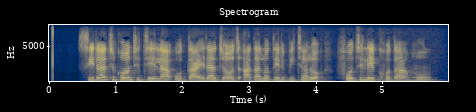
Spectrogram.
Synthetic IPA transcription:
ʃiɾad͡ʑɡɔnd͡ʑd͡ʑelaʔod̪aeɾad͡ʑod͡ʑad̪alɔt̪eɾbit͡ɕaɾok | fod͡ʑlekʰod̪amo

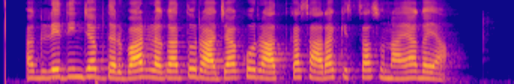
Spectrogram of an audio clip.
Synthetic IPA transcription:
ɐɡled̪ɪnd͡ʒɐb̚d̪ɐɾbaːɾlɐɡat̪oɾaːd͡ʒakoɾaːt̪kasaːɾakɪsːasʊnaːjaɡɐjaː

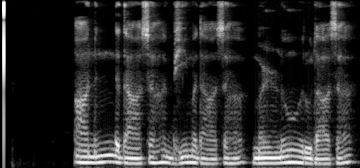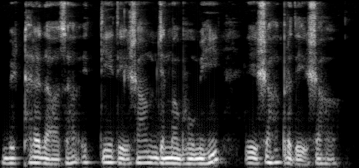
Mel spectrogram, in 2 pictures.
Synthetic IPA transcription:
aːnɐnd̪ɐd̪aːsɐɦɐ̆bʱiːmɐd̪aːsɐɦɐ̆mɐɻɳuːɾud̪aːsɐɦɐ̆biʈʰːɐlɐd̪aːsɐɦɐ̆ʔit̪jeːt̪eːʃaːmd͡ʒɐnmɐbʱuːmiɦi | eːʃɐɦɐ̆pɾɐd̪eːʃɐɦɐ̆

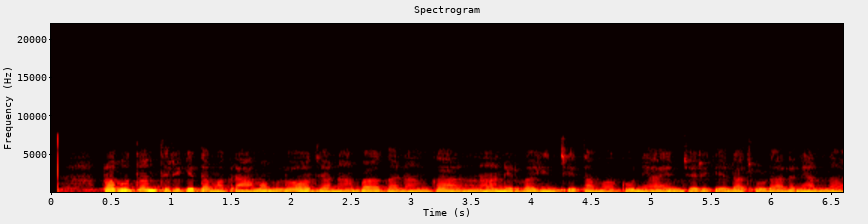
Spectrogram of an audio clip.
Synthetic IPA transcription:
pɾɐbʱut̪ʋɐmt̪iɾiɡit̪ɐmɐɡɾaːmɐmlo̞ːd͡ʒɐnaːbʱaːɡɐnaːŋɡaːɾnɐniɾʋɐɦiɲt͡ʃit̪ɐmɐkunjaːjɐmd͡ʒɐɾiɡɛːlaːt͡ʃuːɽaːlɐ̰niɐnːaːɾuu

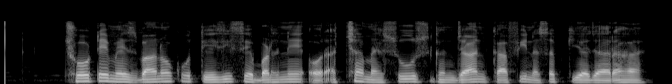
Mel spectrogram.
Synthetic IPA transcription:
t͡ʃʰoːʈemeːzbaːnõkot̪eːzisebɐɽ̤neʔɔːɾɐ̰tːʃʰamɛɦsuːsɡʱɐ̃ɲd͡ʒaːnkaːfinɐsəb̚kijad͡ʒaːɾɐɦaɦɛ

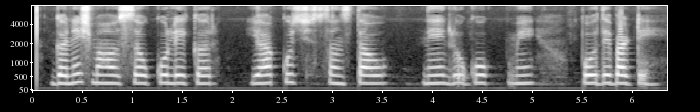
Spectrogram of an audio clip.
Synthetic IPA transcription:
ɡəneːʃməɦasəwkolekəɾ | jakʊt͡ʃʰsə̃ñst̪ʰaw | neloɡõ | mẽ | poːd̪ebaʈe

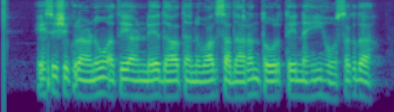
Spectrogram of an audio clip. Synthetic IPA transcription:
ɪsʃʊkɾaːɳ̃ũːət̪eːəɳɖeːd̪aːt̪ənʋaːd̪saːd̪aːɾənt̪ɔːɾt̪eːnəɦĩːɦoːsəkd̪aː

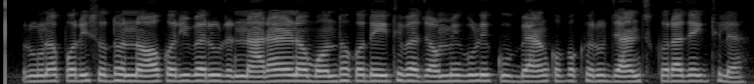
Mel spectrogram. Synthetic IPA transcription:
ɾuɽ̃apɔɾisɔd̪ʱɔnɔkɔɾibaɾuɾnaɾajɔɽ̃ɔbɔnd̪ʱɔkɔd̪ejt̪ʰibad͡ʒɔmːiɡuɭikubjaŋkɔpɔkʰːjɔɾud͡ʒant͡ʃkɔɾad͡ʒajt̪ʰila

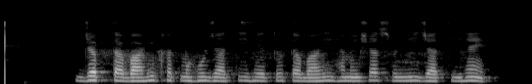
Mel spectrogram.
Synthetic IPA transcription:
d͡ʒɐb̚t̪ɐbaːɦixɐt̪mɦod͡ʒaːt̪iɦɛt̪ot̪ɐbaːɦiɦɐmeːʃasʊnːid͡ʒaːt̪iɦɛ̃ː

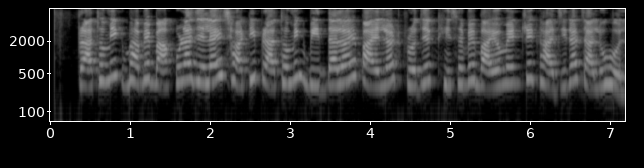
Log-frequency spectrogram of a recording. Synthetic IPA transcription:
pɾat̪ʰomikbʱabebãkuɽad͡ʑelaet͡ɕʰɔʈipɾat̪ʰomikbid̪ːalɔepajloʈpɾod͡ʑek̚ʈɦiʃebebajomeʈɾikɦad͡ʑiɾat͡ɕaluɦol

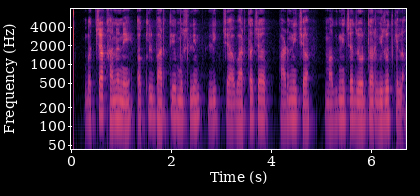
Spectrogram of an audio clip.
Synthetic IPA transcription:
bətːɕakʰanneəkʰiːlbʱaɾt̪ijəmuslimliɡt͡ɕjabʱaɾt̪at͡ɕjapʰaɽnit͡ɕja | maɡnit͡ɕjad͡zoɾd̪aɾʋiɾod̪ʱkela̰

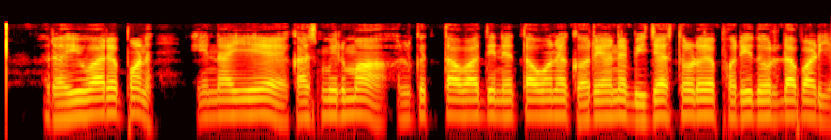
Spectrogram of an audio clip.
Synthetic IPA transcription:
ɾəɦiʋaɾepəɳ | enajekaʃmiɾmãəlkət̪ːaʋad̪inet̪aoneɡʱəɾeənebid͡ʒast̪ʰəɭoepʰəɾid̪oɾɖapaɽja

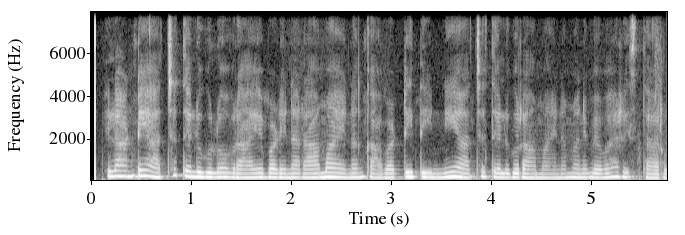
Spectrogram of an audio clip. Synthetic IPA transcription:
ilaːɳʈiɐːt͡ʃʰːɐt̪e̞luɡulo̞ːʋɾaːjɐbɐɽinɐɾaːmaːjɐɳɐmkaːbɐʈːid̪iːnːiɐtːt͡ʃːɐt̪e̞luɡuɾaːmaːjɐnɐmɐniʋjɐʋɐɦɐɾist̪aːɾu

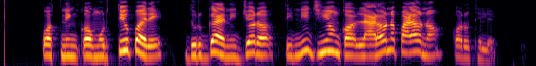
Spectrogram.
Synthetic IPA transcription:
pɔt̪niŋkɔmuɾt̪jupɔɾe | d̪uɾɡanid͡ʒɔɾɔt̪inid͡ʒʱijɔŋkɔlaɭɔwnɔpaɭawnɔkɔɾut̪ʰilḛ

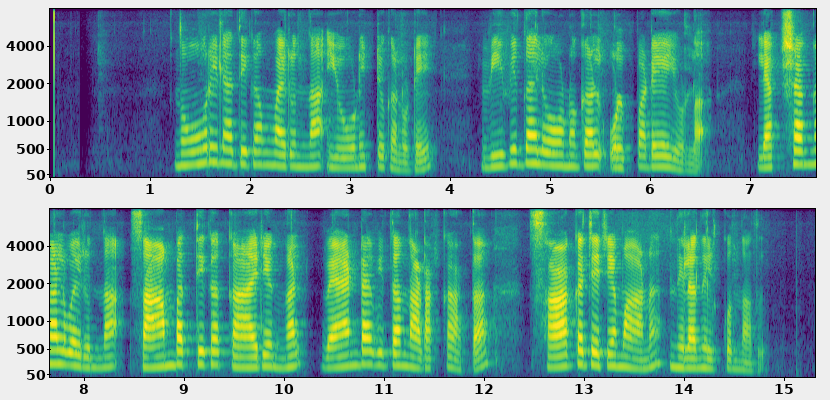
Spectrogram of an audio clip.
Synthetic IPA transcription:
nuːrilɐd̪ʱiɣɐmʋɐɾunːɐjuːɳitːuɣɐɭuɽe̞ | ʋiʋid̪ʱɐlo̞ːɳuɣɐɭuɭpɐɽe̞juɭːɐ̰ | le̞kʂɐŋːɐɭʋɐɾunːɐsaːmbɐt̪ːiɣɐkaːɾjɐŋːɐɭʋe̞ːɳɖɐʋid̪ʱɐnɐɽɐkːaːt̪ːɐ | saːɡʱɐt͡ɕɐɾjɐmaːɳɨnilɐnilkunːɐðɨ̰

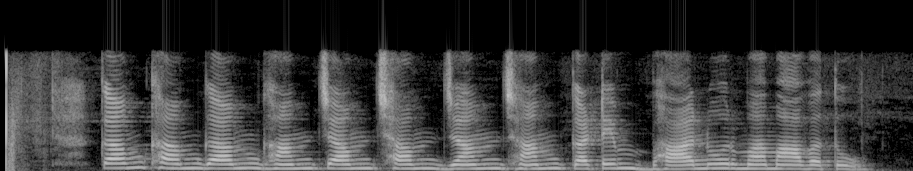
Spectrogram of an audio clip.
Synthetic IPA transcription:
kɐmkʰɐmɡɐmɡʱɐmt͡ʃɐmt͡ʃʰɐmd͡ʒɐmd͡ʒʱɐmkɐʈimbʱaːnuɾmɐmaːʋɐt̪uː

